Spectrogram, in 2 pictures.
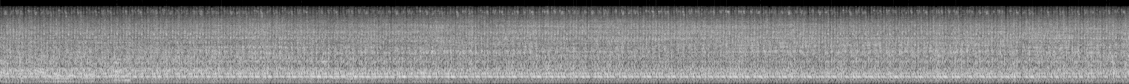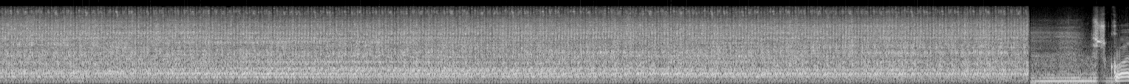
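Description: A 2017 Skoda Fabia with a 1.0 petrol engine idles on a winter day with 102,000 km on the clock, giving a steady, close, even hum with a slight ticking texture that cuts off abruptly near the end.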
